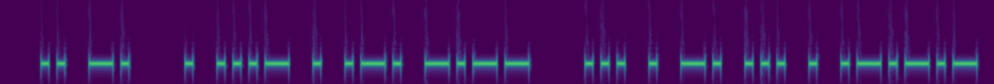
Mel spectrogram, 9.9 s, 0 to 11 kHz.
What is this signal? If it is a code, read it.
Morse code, heard as a keyed tone, about 15 wpm, 700 Hz. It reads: IN EVERY SENSE.
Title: Sentences from Top 1000 Words - Review Part 4 - 15wpm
